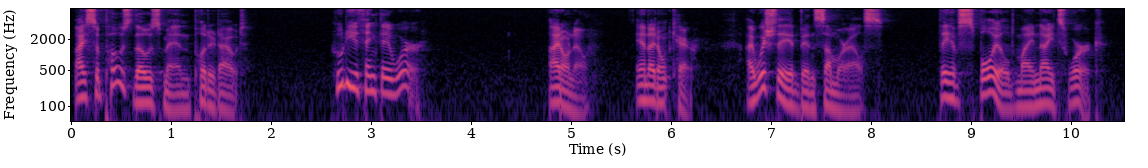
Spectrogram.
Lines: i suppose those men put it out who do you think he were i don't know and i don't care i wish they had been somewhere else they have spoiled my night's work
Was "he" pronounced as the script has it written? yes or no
no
